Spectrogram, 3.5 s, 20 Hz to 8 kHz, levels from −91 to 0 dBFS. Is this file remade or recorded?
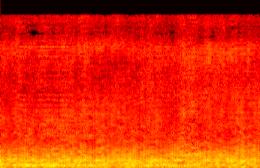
remade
